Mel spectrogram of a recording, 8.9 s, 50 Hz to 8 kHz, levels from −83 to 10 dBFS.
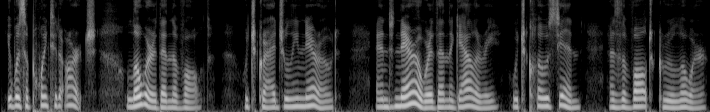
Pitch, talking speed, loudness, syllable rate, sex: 195 Hz, 170 wpm, -19 LUFS, 5.2 syllables/s, female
